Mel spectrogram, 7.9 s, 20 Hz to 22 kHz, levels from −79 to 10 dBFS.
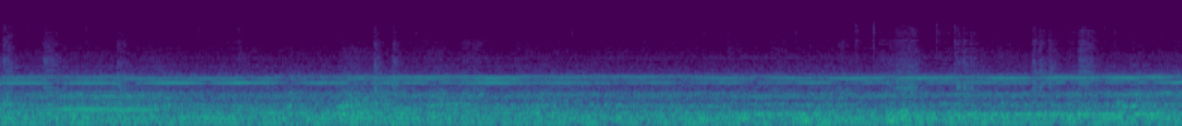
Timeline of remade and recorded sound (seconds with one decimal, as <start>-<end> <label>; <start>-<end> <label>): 0.0-7.9 recorded

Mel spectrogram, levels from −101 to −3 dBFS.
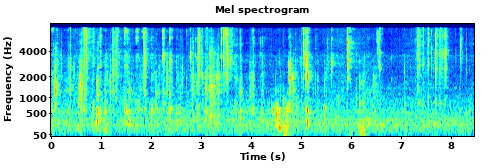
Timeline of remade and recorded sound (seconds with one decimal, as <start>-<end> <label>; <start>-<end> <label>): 0.0-8.5 recorded

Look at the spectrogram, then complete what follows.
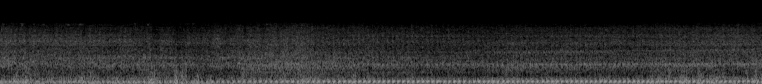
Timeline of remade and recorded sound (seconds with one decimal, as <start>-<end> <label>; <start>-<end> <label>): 0.0-0.5 remade; 0.5-4.4 recorded; 4.4-5.4 remade; 5.4-7.1 recorded; 7.1-7.6 remade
